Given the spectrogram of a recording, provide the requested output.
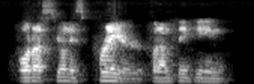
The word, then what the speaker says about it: Oración: There was the group Oración Seis. No one has been able to pronounce Oración correctly. Everyone's... Yeah, I always say like Oración? Everyone says Oración, but I'm like, that's not right. It's Oración.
